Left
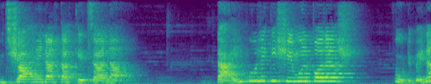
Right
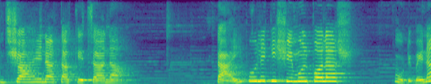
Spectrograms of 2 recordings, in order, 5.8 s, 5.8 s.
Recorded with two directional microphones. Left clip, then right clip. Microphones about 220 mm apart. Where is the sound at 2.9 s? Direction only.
30° right (ahead or behind).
